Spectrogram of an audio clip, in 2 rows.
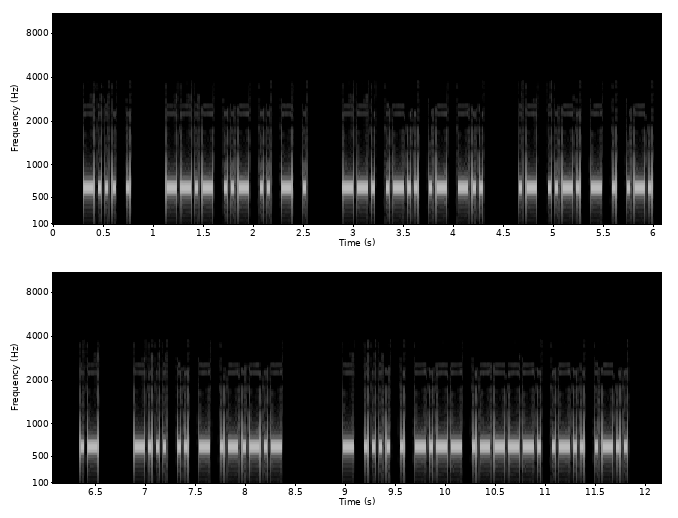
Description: Morse code, heard as a keyed tone, about 34 wpm, 650 Hz. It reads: BE QUITE GLAD AFTER A BIT. THEY'LL
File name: Book Two / 07-Chapter 7 - 33 WPM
